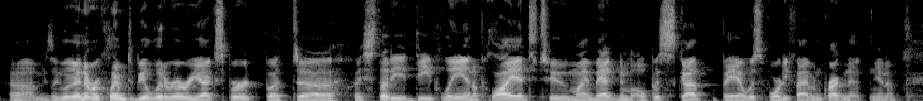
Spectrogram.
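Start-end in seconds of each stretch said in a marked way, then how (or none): none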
